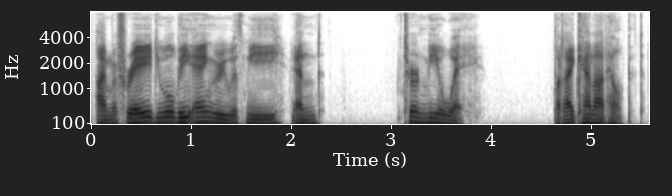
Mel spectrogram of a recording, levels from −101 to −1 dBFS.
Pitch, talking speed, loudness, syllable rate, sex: 110 Hz, 185 wpm, -17 LUFS, 5.8 syllables/s, male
